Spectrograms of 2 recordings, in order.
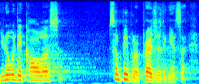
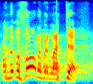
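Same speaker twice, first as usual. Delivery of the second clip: friend laughing; 8 semitones higher, 11 dB louder than usual. Retold or imitated. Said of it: "Like he".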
